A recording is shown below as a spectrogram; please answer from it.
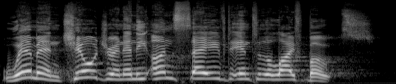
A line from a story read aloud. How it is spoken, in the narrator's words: him shout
